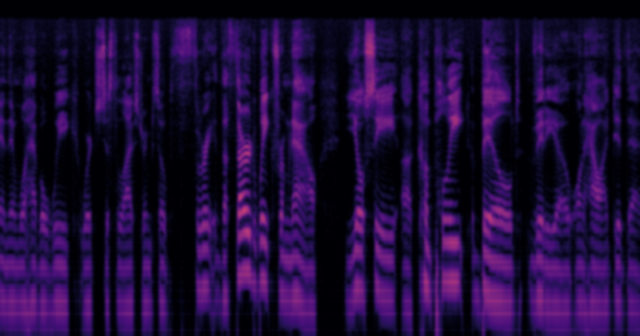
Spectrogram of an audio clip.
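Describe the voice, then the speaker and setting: A normal speaking voice from a man at a fairly low pitch and fairly slow pace, ordinary pitch variation, in a very clean recording with a silent background and a dry, close sound with no echo. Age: 30s. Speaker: drum podcast host. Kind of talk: casual chat. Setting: live stream.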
